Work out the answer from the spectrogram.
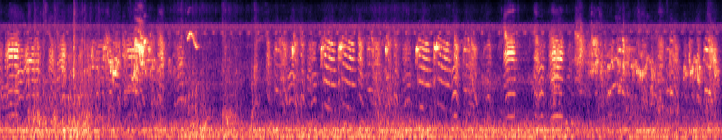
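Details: Finches eating chirp in short high twitters, including clear runs of rapid, evenly spaced downslurred notes midway, amid wing fluttering and a low droning hum.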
